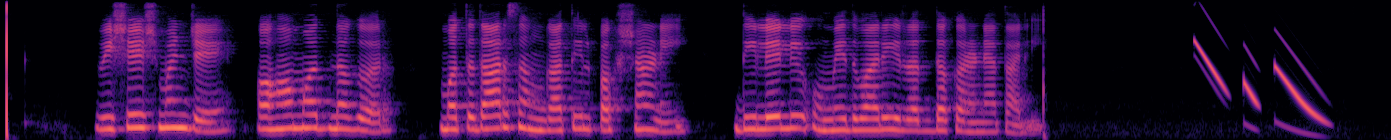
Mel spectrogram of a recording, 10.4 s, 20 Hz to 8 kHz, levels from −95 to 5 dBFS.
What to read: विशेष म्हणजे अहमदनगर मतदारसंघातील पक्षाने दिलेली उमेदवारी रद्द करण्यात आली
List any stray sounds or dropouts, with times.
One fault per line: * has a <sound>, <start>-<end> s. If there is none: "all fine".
* has a chirp, 9.0-10.0 s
